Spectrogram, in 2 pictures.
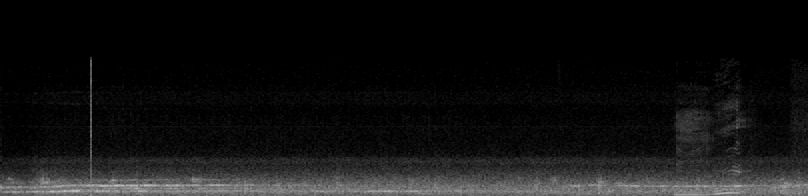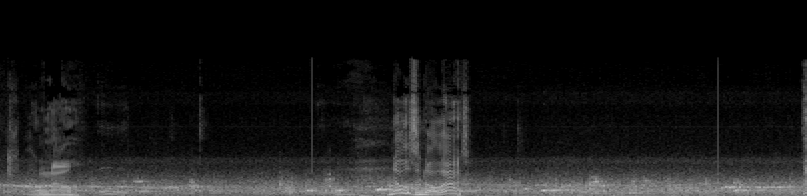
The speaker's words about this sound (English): I think that headline should really be Ohio woman records a bunch of coyotes.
